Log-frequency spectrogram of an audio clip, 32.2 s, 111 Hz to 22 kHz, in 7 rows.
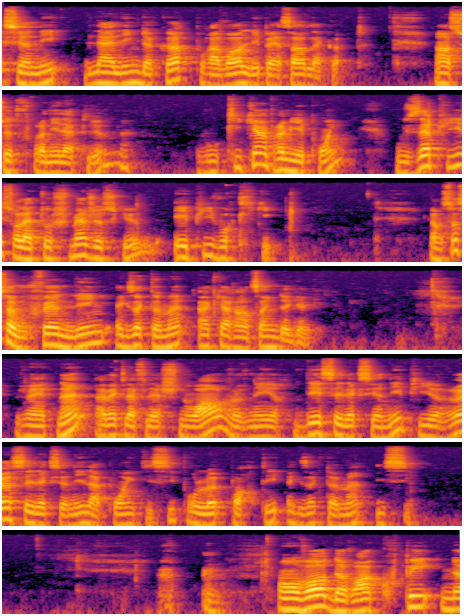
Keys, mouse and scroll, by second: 0.5 click, 4.8 click, 6.9 click, 11.4 shift+click, 15.8 Escape, 19.5 click, 21.4 click, 26.1 click, 30.3-30.7 alt+scroll, 31.1-31.7 alt+scroll.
